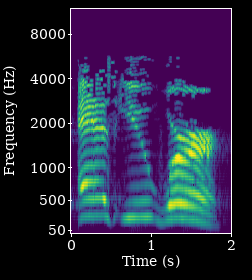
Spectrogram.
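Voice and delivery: slow, stretched drill order; drawn-out order to troops; military command. Acted. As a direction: call out each word long and deliberate. Quotes the military command again.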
